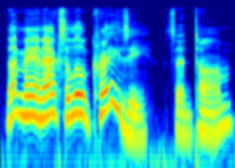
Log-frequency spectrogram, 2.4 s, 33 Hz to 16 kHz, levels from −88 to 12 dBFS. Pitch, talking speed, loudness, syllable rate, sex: 190 Hz, 205 wpm, -16 LUFS, 4.8 syllables/s, male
